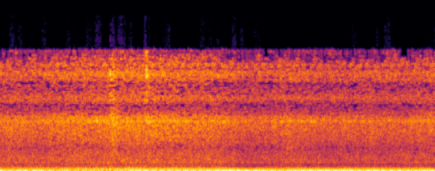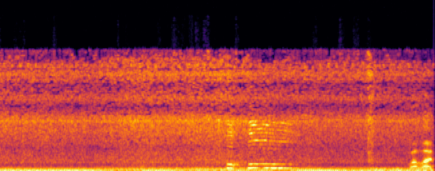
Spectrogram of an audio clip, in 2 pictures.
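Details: JDM Nissan Pulsar GTiR turbo four on a freezing cold evening, after reconnecting a vacuum pipe: steady idle without cutting out, fairly even exhaust beat, faint occasional spits; owner suspects excess fuel still burning off.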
